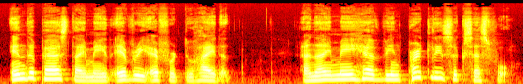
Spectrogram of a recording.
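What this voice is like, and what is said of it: Spanish-accented English, like Ricardo Montalban. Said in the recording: “I've had a Spanish accent all my life ... I'm proud of my accent, and now I don't care if I sound at times like a modern Ricardo Montalban”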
